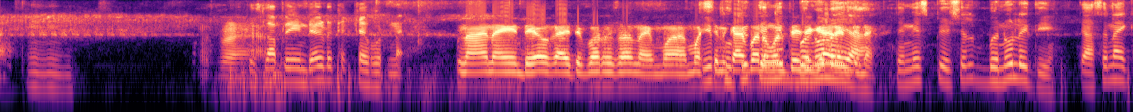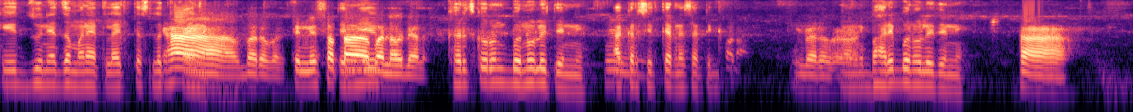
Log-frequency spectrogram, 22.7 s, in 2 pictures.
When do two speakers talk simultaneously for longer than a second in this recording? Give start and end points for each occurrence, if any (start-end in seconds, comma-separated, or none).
7.0-8.7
